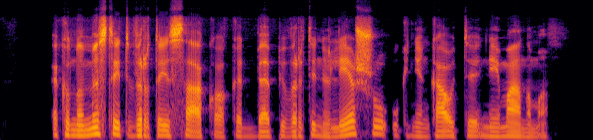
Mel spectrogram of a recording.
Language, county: Lithuanian, Klaipėda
